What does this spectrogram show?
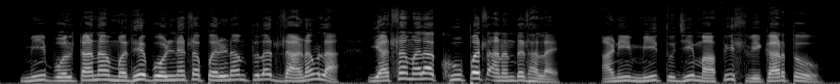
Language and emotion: Marathi, happy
